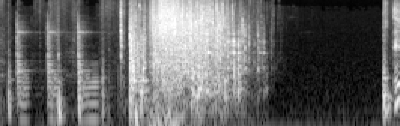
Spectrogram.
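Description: Cartoon crash sound effect: a loud clattering, breaking noise about a second in that dies away over a second and a half, followed by a moment of near silence.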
